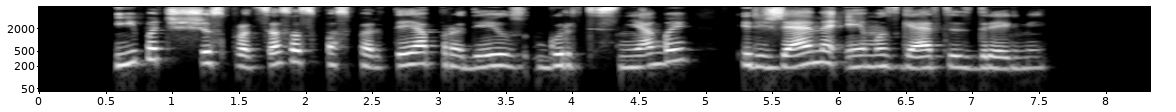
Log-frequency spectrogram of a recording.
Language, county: Lithuanian, Panevėžys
